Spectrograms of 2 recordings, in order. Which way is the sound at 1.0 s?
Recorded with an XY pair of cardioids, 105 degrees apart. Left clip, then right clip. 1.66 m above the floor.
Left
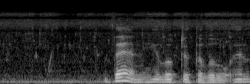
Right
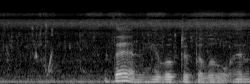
20° left.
